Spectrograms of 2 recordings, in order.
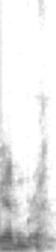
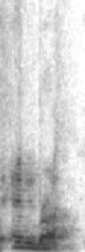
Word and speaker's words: Edinburgh: It's more like Edinburgh. I got in a lot of trouble for over enunciating borough. A lot of trouble on that. I know in New York it's the borough. Yeah, I'm all right here. There's grimacing. Edinburgh. I was told phonetically it's Edinburgh. If you say, is that better? Edinburgh. Edinburgh. Okay. If you say Edinburgh, you could blend in.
